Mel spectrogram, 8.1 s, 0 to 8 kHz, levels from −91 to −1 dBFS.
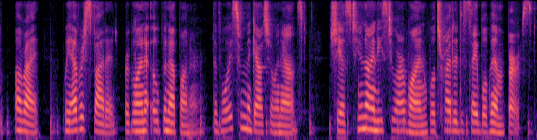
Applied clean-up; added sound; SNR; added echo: neural mask model RNNoise.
